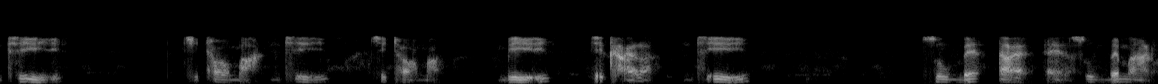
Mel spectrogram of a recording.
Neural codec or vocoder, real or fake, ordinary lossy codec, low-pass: codec, 24 kHz, 1.5 kbps, HILCodec; fake; Opus, 24 kbps; 3.6 kHz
